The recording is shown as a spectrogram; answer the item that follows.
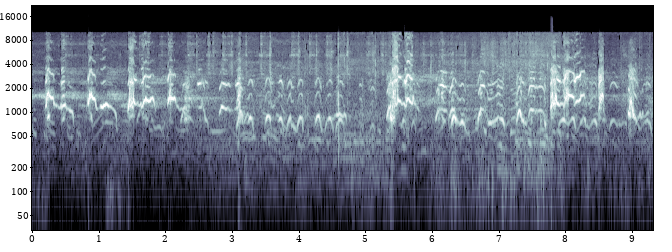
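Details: Saluki during coursing training, yipping and whining almost nonstop in dense, overlapping wavering cries with bouncing pitch, sometimes sharper barks, building in excitement.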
